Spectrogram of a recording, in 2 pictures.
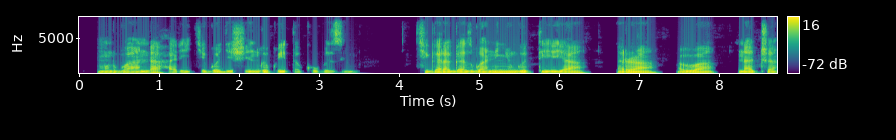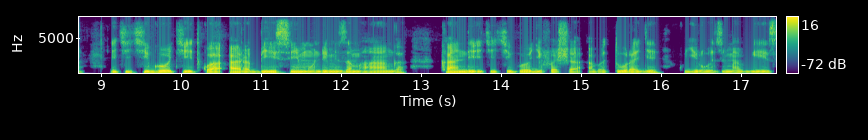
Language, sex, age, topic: Kinyarwanda, male, 18-24, health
